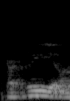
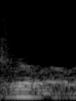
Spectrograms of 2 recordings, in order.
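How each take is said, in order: First: The name is said with a Spanish pronunciation. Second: The name is said with an Anglo pronunciation. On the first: The speaker calls it right. "pronounce all the Spanish street names correctly" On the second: The speaker calls it wrong. "We don't say Carrillo"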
